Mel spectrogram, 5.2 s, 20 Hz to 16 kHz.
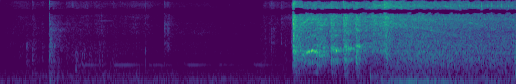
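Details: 2013 Ram 1500 5.7 Hemi, first start after lifter failure and camshaft damage were repaired: a quick crank that catches cleanly into an even V8 idle with no top-end ticking, only loud injectors, sounding healthy.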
